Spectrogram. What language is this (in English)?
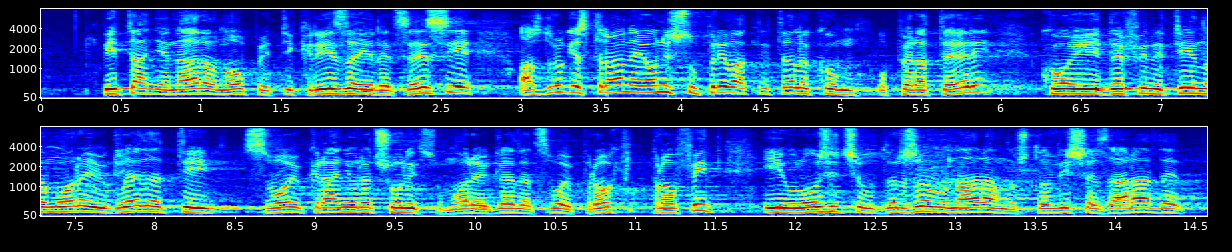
Croatian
